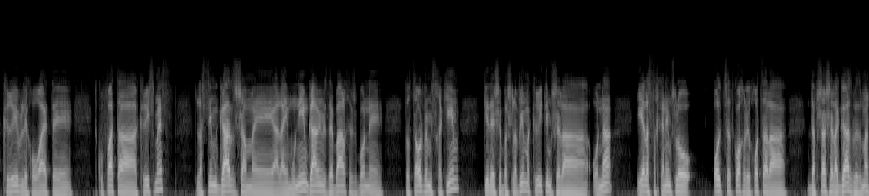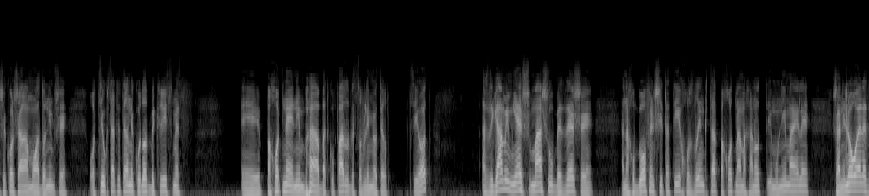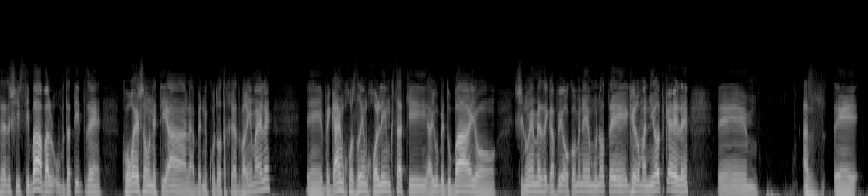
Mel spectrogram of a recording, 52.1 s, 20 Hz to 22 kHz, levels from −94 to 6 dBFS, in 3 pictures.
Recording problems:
muffled; very; fading above 3 kHz

